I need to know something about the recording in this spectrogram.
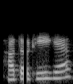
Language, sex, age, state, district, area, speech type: Hindi, female, 45-60, Bihar, Darbhanga, rural, conversation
